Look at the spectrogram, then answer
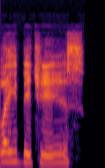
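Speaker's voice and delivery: high, flamboyant, camp delivery.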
